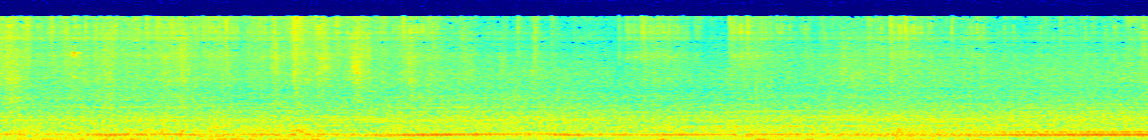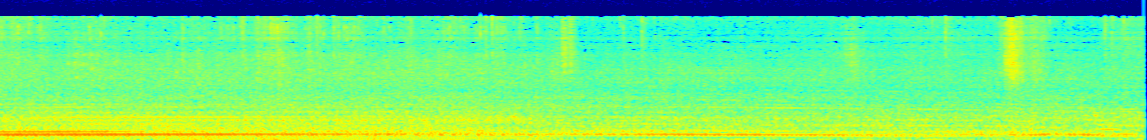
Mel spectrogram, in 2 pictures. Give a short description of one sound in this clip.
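A bus engine drones low and steady from inside the moving vehicle.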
